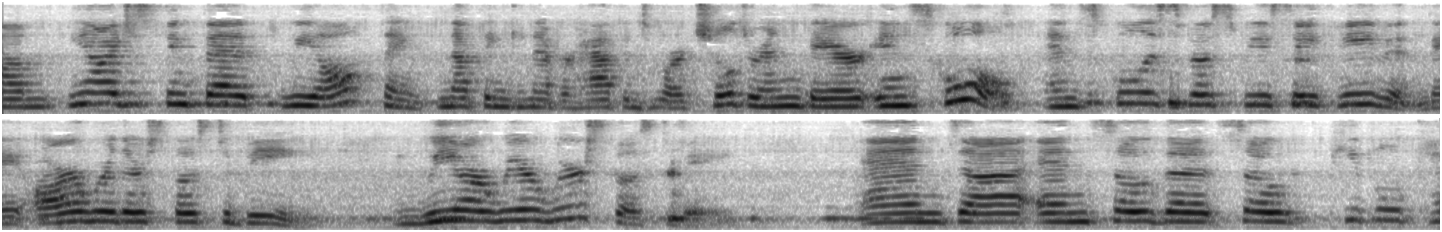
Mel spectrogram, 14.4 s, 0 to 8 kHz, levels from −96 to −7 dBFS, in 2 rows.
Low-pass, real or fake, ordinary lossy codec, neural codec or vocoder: 7.2 kHz; real; MP3, 48 kbps; none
